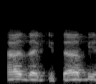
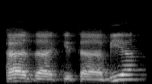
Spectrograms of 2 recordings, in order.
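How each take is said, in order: First: The last word ends in a plain 'i'. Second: The last word ends in a doubled 'iyya'. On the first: It is the more common reading. "seringnya dengan sukun" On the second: It is an allowed but less common reading. "Kita bisa membaca"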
